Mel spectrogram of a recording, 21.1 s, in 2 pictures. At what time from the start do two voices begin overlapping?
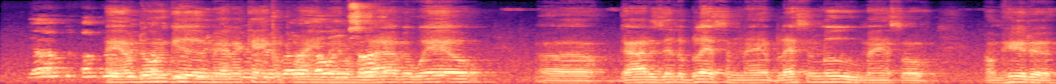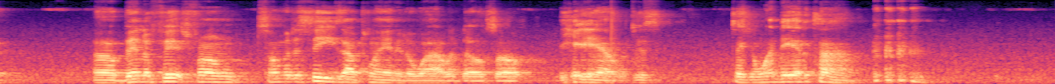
1.0 s

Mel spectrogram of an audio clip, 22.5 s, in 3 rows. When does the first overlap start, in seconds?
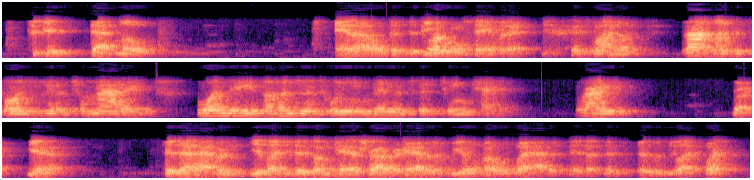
none

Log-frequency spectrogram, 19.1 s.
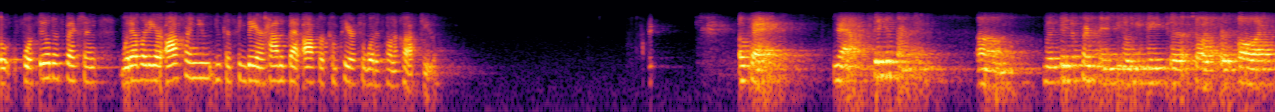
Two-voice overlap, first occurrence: none

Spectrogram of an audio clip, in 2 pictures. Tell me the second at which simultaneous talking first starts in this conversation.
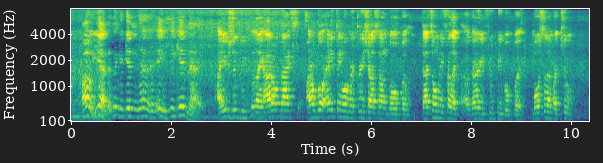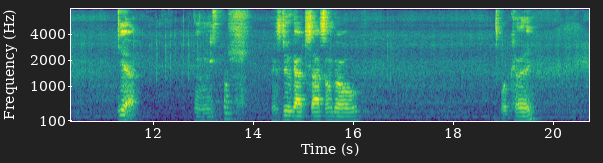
none

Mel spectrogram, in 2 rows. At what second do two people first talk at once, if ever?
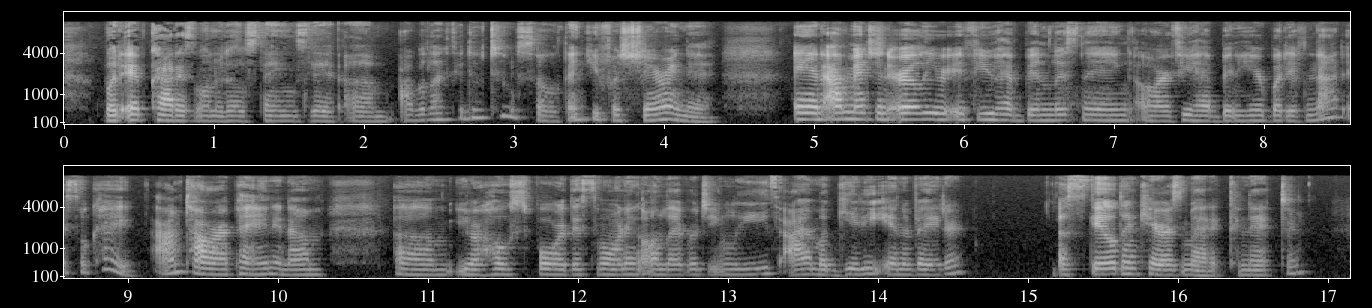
none

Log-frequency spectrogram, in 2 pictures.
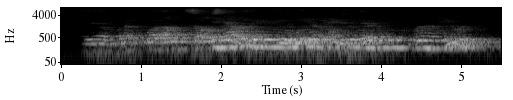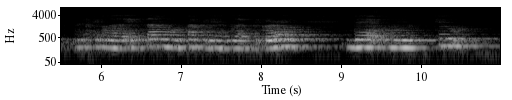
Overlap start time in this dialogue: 1.8 s

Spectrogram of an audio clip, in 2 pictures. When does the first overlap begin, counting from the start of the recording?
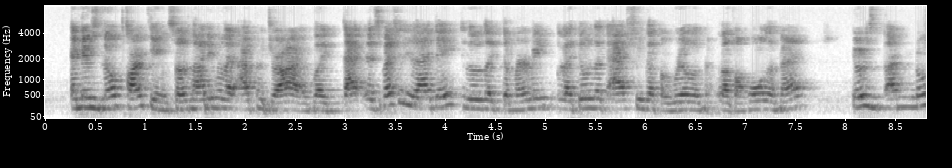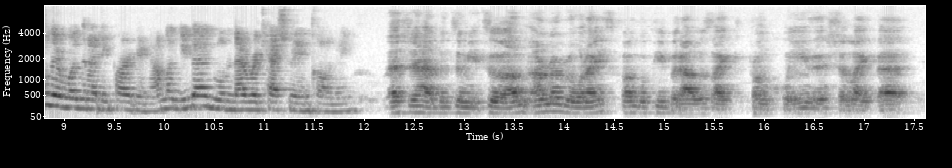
none

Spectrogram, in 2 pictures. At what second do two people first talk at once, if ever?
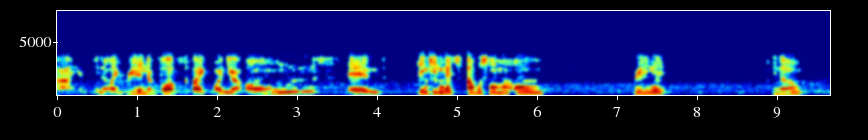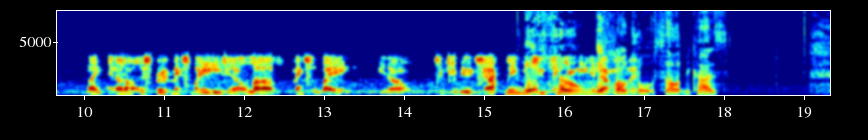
15.5 s

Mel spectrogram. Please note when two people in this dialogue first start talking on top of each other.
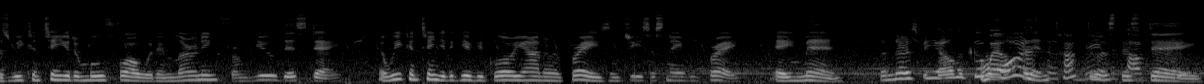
9.8 s

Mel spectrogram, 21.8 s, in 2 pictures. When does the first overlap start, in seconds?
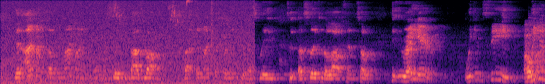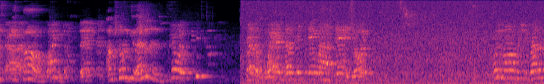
10.5 s

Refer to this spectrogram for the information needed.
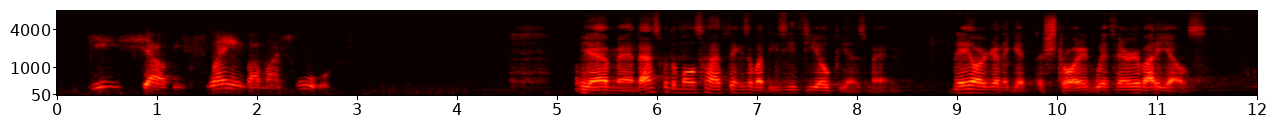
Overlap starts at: none

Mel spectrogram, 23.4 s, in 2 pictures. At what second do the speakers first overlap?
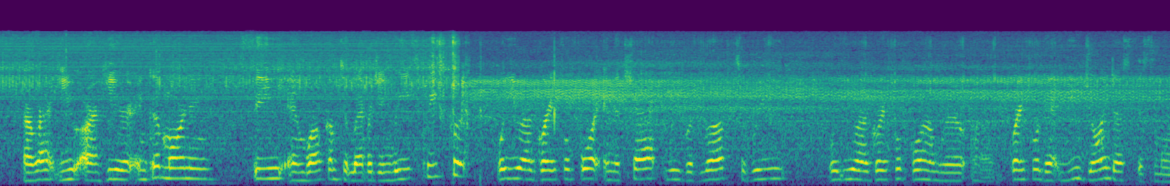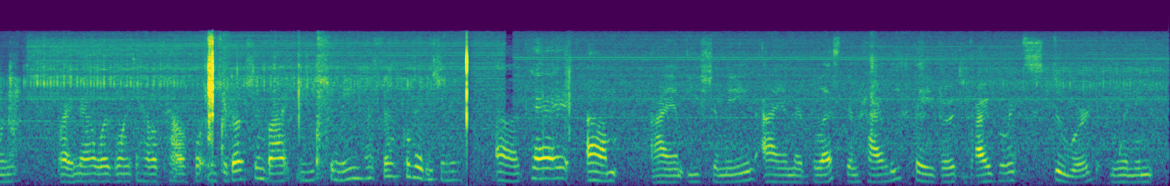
none

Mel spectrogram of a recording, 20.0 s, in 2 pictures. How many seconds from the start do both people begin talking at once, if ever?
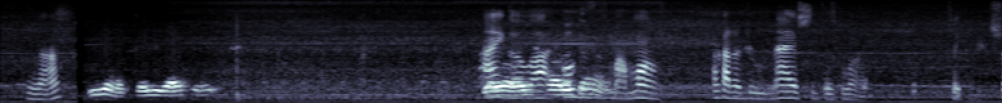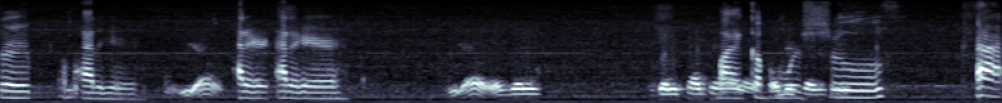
4.8 s

